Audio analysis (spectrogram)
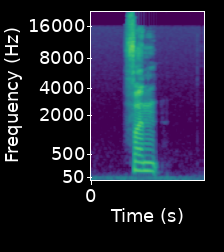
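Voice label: "fen1", Mandarin Chinese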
